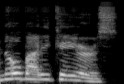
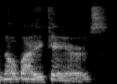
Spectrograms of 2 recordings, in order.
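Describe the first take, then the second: First: Higher, slow, tearful nobody cares; mock sob, slow and higher; imitating him crying. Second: Said in the usual way. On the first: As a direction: let the words break like his crying did. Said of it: "And he's just crying". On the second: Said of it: "what he said when he cried".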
